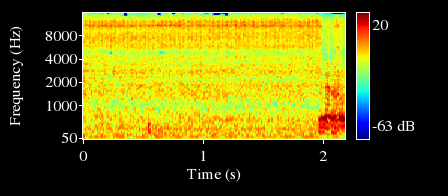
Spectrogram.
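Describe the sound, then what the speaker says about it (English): A Fieseler Storch's 240-horsepower Argus AS10 air-cooled inverted V8 idles on the ground at Old Warden, a low rumbling drone held steady, with a louder broadband swell near the end; no speech. "240 horsepower Argus AS10 air-cooled inverted V8 for a distinctive sound"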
